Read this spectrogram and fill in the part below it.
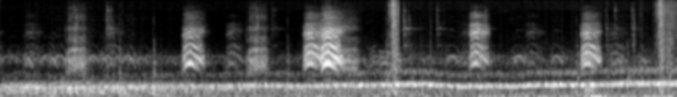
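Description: Several crows caw from a video game (The Dark Eye: Chains of Satinav), their harsh calls coming in short repeated bursts over a steady ambient drone, fairly close and moderately loud.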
